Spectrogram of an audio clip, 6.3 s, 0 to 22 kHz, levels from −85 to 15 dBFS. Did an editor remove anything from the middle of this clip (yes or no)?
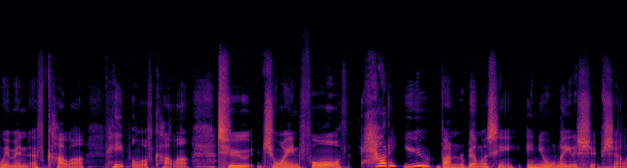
yes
